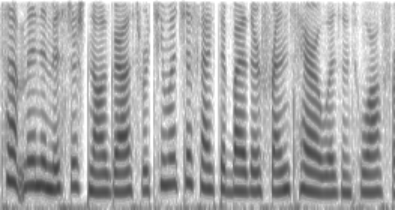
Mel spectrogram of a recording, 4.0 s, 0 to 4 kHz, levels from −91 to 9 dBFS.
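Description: No faults are present in this speech; it has passed through a call path whose band stops at 4 kHz, which fits G.711 mu-law at 64 kbps.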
